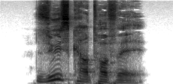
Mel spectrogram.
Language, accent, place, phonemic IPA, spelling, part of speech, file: German, Germany, Berlin, /ˈzyːsˌkaʁtɔfl̩/, Süßkartoffel, noun, De-Süßkartoffel.ogg
- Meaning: sweet potato (vine; tuber)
